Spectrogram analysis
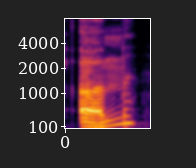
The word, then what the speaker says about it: homme: Normally, the before a masculine singular noun is le, but homme begins with a silent H. Because the H is silent, French treats homme as though it begins with a vowel sound.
